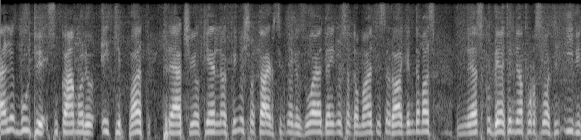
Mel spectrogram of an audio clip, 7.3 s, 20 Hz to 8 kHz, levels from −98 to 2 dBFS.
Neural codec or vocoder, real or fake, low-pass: codec, 16 kHz in and 24 kHz out, 1.1 kbps, FireRedTTS-2 codec; fake; 7.2 kHz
